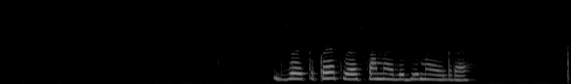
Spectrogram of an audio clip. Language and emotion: Russian, neutral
